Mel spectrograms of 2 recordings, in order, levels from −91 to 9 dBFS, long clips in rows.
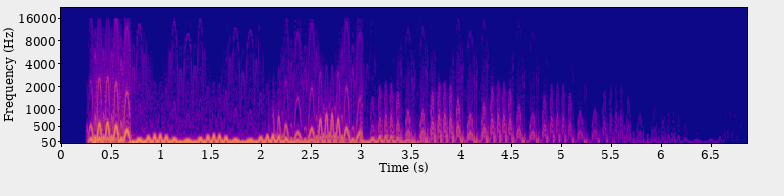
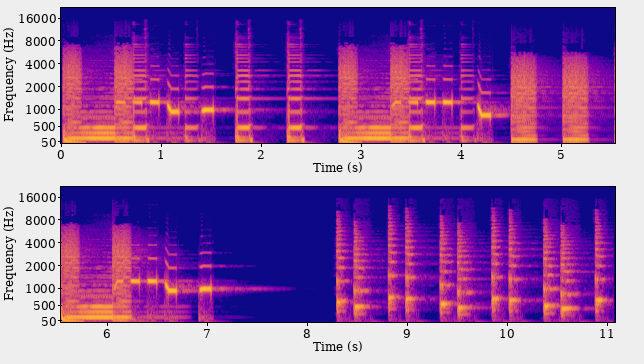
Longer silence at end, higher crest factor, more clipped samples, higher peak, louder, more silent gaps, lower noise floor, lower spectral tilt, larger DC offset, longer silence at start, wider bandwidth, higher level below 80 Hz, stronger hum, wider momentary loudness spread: first, 2.05 s vs 0.1 s; about the same, 16 dB vs 12 dB; neither; second, -12 dBFS vs -2 dBFS; second, -29 LUFS vs -14 LUFS; second, none vs 8.16-8.20 s; about the same, -77 dBFS vs -74 dBFS; first, -9 dB/octave vs -6.5 dB/octave; neither; first, 0.25 s vs 0 s; first, 15.5 kHz vs 10.5 kHz; about the same, -32 dBFS vs -30 dBFS; neither; first, 21 LU vs 9 LU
